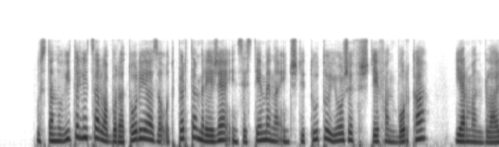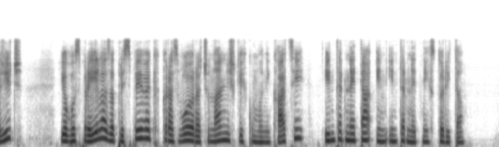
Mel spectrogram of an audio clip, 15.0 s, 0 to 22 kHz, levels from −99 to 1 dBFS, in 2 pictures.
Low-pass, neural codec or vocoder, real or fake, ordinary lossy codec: 7.2 kHz; codec, 16 kHz, 8 kbps, FreqCodec, smaller model; fake; none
